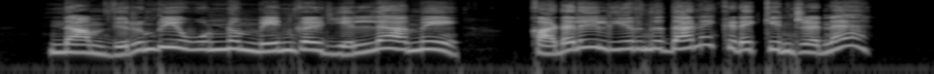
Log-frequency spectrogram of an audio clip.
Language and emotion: Tamil, happy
